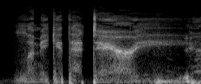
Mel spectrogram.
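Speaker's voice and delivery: low, slow, hushed whisper, close. Retelling how Evan leaned over in church: imitating Evan's whisper. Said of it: "leans over to me and whispers".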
